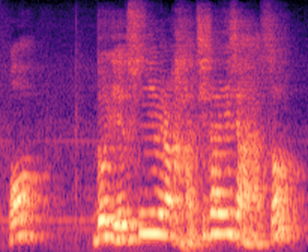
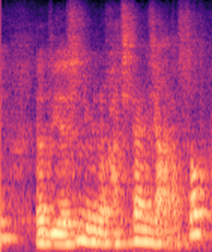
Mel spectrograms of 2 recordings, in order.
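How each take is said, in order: First: Put-on a higher, surprised girl's voice accusing Peter; lightly voiced girl, pitched up and questioning; servant girl asking. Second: Said in the usual way. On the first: (높은 목소리로 놀라 묻는 여자아이)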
